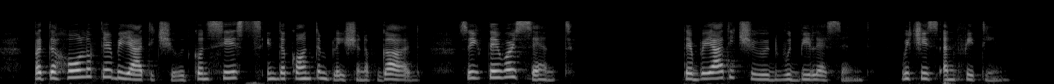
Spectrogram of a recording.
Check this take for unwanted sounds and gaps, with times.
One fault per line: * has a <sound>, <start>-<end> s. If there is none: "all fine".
all fine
